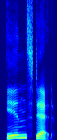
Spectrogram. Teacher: Instead, stress on the second syllable.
